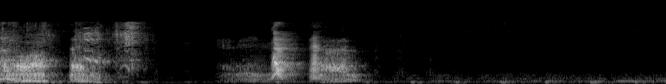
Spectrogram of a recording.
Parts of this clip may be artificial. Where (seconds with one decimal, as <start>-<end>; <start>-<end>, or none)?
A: 2.5-3.2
